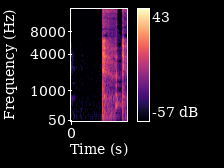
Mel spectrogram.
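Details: A single short, sharp cough after a moment of silence from a woman who says she is slightly ill, heard while she plays a game.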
